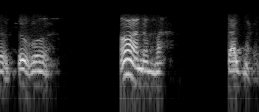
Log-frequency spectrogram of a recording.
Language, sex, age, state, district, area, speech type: Kannada, female, 60+, Karnataka, Chamarajanagar, rural, conversation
